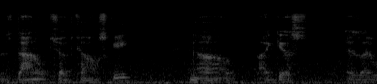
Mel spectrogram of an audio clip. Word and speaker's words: Chodkowski: Okay, my name is Donald Chodkowski. Mhm. I guess, as I was told, that of course the Polish pronunciation is Chodkowski.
